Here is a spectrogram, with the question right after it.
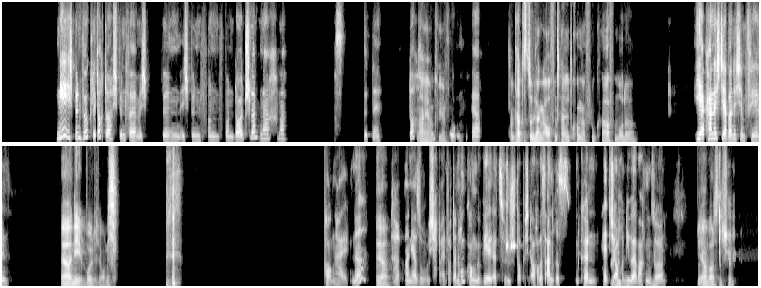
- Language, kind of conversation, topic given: German, unstructured, Wohin reist du am liebsten und warum?
- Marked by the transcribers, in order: distorted speech; other background noise; unintelligible speech; static; laughing while speaking: "nicht"; giggle; unintelligible speech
